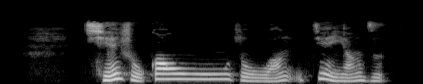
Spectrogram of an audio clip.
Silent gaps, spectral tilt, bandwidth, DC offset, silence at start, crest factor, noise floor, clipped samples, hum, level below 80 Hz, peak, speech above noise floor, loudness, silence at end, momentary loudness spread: none; -4.5 dB/octave; 8 kHz; under 0.1%; 0.85 s; 16 dB; -50 dBFS; under 0.1%; none; -60 dBFS; -2 dBFS; 33 dB; -17 LUFS; 0.4 s; 13 LU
